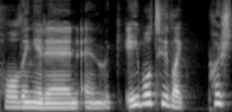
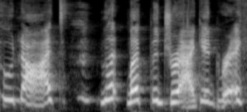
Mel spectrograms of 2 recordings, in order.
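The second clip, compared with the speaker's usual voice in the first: put-on high, loud little-boy voice; imitated child's dramatic command; King; 7 dB louder than usual. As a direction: warn solemnly like a small guard. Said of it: "He's like".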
